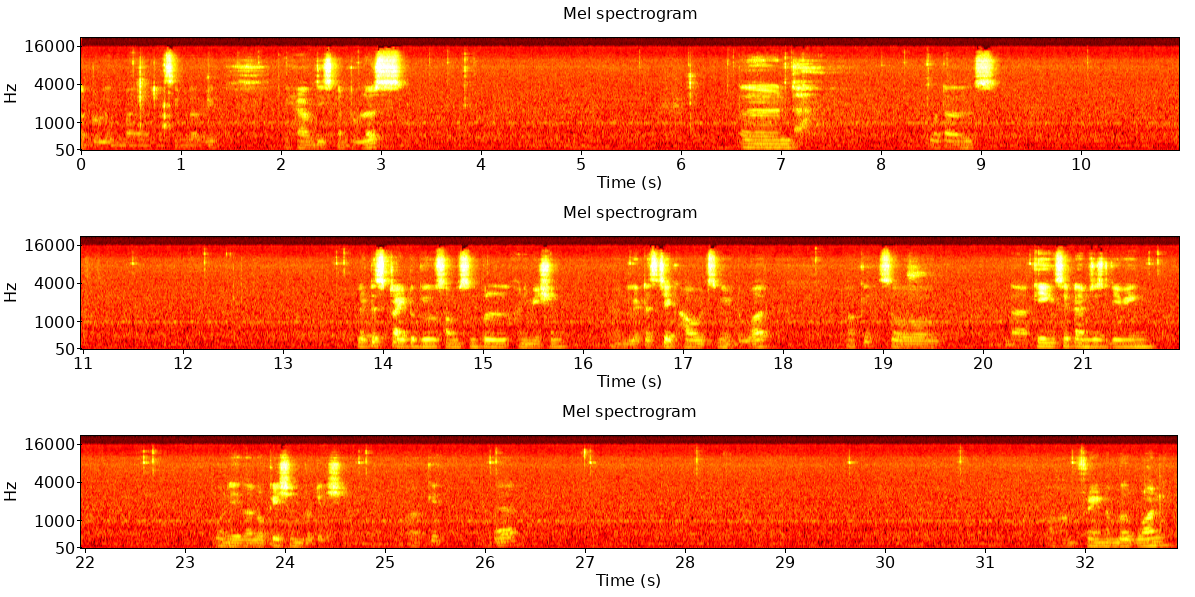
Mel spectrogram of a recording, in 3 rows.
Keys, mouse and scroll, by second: 1.3 ctrl+z, 1.6 shift+middle click, 2.1 middle click, 3.1 scroll up 1, 3.6 shift+middle click, 4.1 middle click, 6.1 middle click, 6.9 shift+middle click, 7.5-8.0 scroll up 3, 8.1 shift+middle click, 8.7 middle click, 11.6 click, 12.0 click, 12.5 scroll down 2, 13.6 click, 15.1 middle click, 16.5 click, 20.6 click, 21.8 click, 26.1 click, 27.2 click, 28.5 scroll up 3, 29.8 click, 31.9 click.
